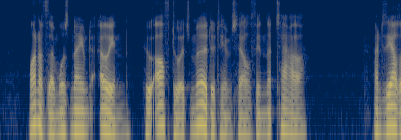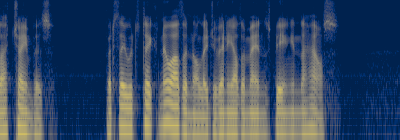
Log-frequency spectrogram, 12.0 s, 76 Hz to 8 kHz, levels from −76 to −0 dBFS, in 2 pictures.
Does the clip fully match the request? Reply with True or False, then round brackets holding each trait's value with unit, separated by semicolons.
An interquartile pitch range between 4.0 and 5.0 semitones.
True (4.3 semitones)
